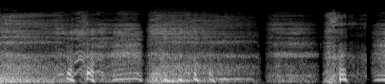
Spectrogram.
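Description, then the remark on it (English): A voice imitates the heavy, ragged panting of someone on a turkey hunt: a series of loud, breathy gasps and groaning exhales in quick succession, with brief pauses between bursts. “he was breathing like me.”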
